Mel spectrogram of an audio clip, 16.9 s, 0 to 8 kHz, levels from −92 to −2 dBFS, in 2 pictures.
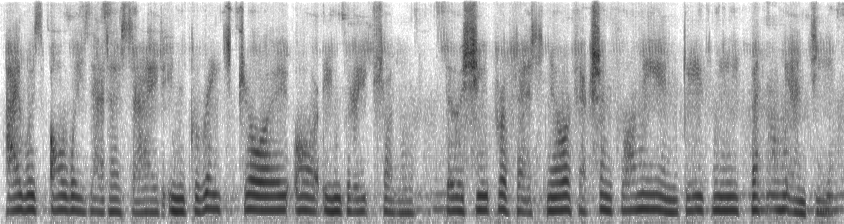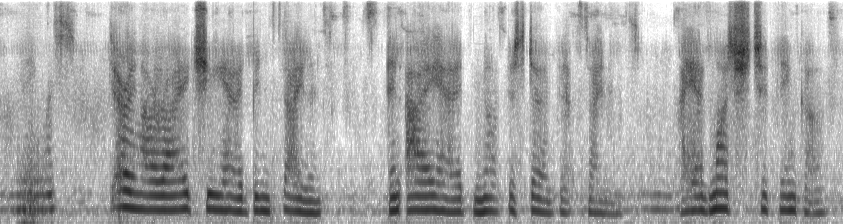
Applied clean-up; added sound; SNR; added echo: neural separator model SepFormer DNS4.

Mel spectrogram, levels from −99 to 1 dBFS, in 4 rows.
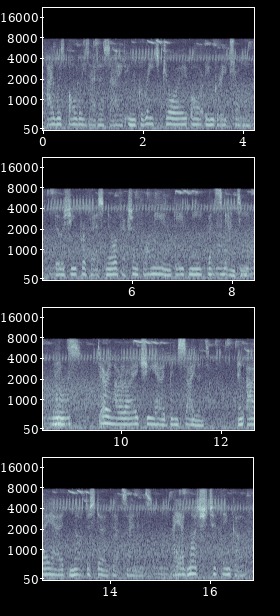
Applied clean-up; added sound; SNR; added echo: none; Cricket; 4 dB; none.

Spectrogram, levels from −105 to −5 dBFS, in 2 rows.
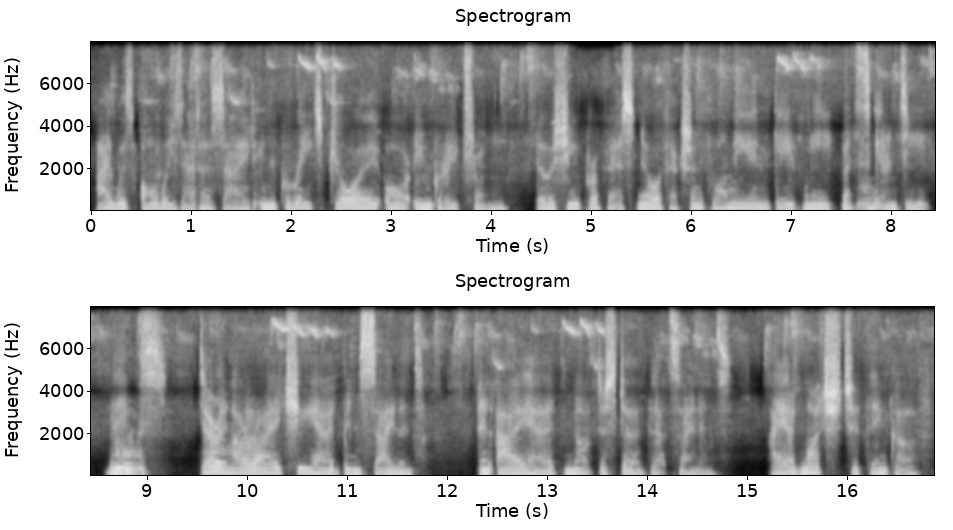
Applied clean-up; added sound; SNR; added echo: neural mask model Resemble Enhance denoiser.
